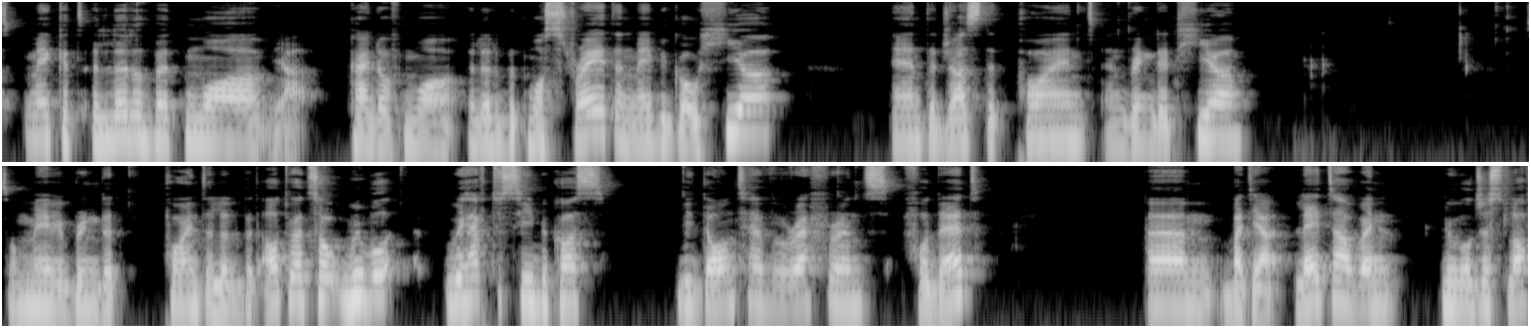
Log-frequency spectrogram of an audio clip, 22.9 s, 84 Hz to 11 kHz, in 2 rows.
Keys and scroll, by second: 1.6 ctrl+z, 10.1 1, 11.6 g, 14.3 1, 18.0 2.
